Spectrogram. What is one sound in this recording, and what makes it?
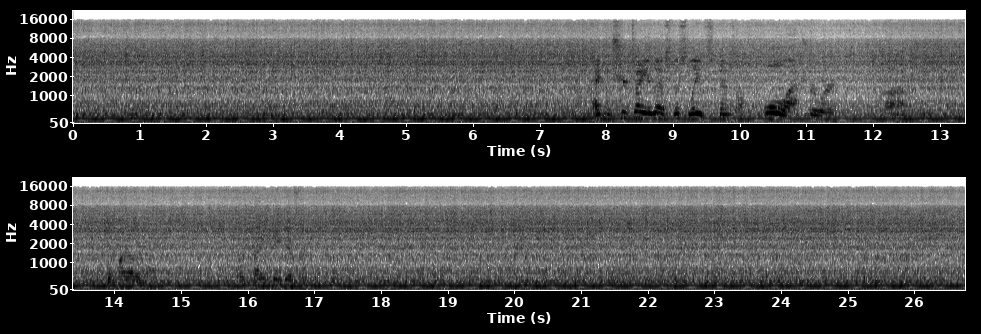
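A metal lathe hums steadily as it spins.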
